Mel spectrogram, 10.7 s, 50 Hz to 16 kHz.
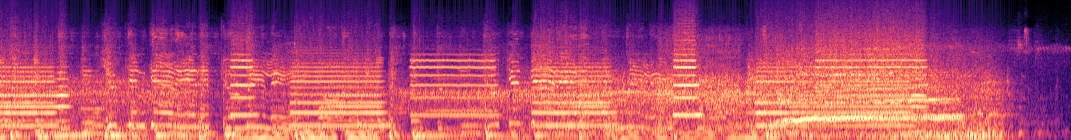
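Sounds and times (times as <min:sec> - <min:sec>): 
bus engine roar: 0:00.0 - 0:10.3
bus tires screeching in a skid: 0:03.0 - 0:10.2.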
